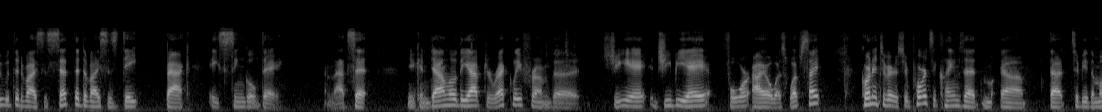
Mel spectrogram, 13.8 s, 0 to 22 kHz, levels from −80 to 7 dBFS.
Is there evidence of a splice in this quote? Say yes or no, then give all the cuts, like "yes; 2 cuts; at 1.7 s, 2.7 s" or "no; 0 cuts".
no; 0 cuts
